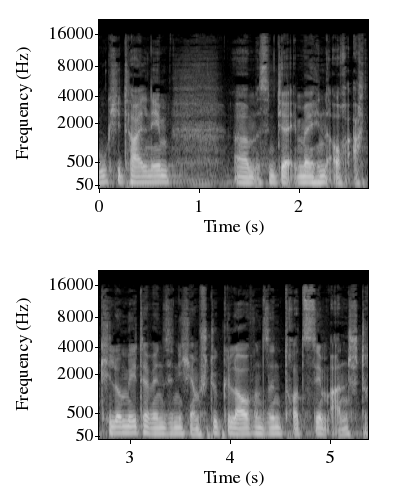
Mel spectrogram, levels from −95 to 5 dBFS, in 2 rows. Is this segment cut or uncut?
uncut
